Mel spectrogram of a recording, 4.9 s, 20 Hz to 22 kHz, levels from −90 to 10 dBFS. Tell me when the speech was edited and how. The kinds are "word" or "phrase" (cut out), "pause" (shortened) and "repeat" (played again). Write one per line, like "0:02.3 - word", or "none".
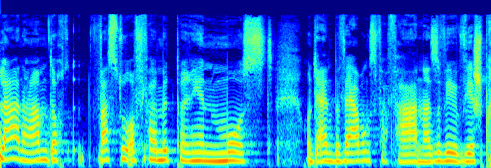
0:01.4 - word
0:03.1 - phrase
